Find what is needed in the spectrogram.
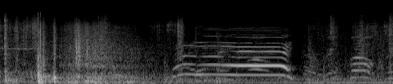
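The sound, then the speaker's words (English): Simulated bombing blasts during an unexpected casualty training exercise for Alaska National Guard infantry troops at Camp Shelby, Mississippi: a few sharp bangs early on, then a loud, sustained wavering wail, with voices mixed into the commotion. “In Camp Shelby, Mississippi, troops and Bravo Company react to simulated bombings in what's called an unexpected casualty exercise.”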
